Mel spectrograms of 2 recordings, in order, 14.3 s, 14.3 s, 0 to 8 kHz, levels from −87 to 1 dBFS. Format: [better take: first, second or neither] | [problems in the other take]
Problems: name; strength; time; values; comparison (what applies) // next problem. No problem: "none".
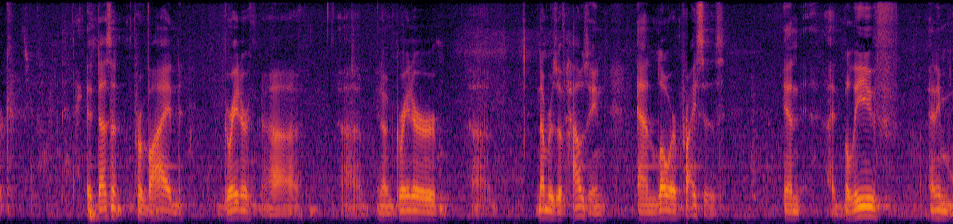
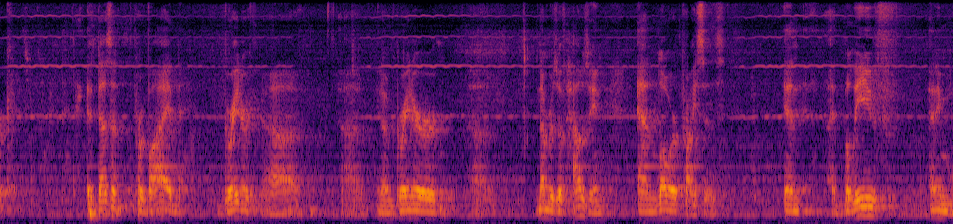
first | background sound (Bowed string instrument); 19 dB below the speech // room echo; dies away in 2.7 s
